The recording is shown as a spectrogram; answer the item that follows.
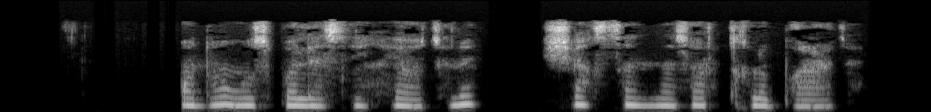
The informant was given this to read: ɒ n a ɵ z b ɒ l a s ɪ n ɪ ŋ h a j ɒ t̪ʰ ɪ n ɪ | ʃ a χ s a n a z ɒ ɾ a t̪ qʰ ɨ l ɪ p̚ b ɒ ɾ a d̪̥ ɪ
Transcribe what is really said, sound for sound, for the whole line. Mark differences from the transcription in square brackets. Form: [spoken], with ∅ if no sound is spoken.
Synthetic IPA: ɒ n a ɵ z b ɒ l a s ɪ n ɪ ŋ h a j ɒ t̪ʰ ɪ n ɪ | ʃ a χ s a [nː] a z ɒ ɾ a t̪ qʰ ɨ l ɪ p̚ b ɒ ɾ a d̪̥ ɪ

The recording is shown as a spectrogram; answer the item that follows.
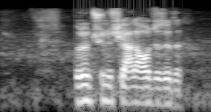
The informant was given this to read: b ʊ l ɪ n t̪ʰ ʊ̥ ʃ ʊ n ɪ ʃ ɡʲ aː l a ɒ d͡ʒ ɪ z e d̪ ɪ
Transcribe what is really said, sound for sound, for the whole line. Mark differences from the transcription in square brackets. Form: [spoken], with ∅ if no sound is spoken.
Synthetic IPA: b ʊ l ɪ n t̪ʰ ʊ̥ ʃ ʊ n ɪ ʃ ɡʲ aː l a ɒ d͡ʒ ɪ z e d̪ ɪ

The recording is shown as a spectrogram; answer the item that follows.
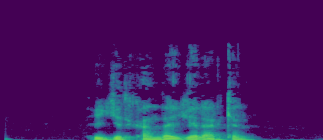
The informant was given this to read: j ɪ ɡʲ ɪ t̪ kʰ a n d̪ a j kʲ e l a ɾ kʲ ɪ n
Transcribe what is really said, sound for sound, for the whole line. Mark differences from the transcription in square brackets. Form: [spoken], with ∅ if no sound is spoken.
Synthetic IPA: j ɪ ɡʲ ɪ t̪ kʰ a n d̪ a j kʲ e l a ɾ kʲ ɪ n

